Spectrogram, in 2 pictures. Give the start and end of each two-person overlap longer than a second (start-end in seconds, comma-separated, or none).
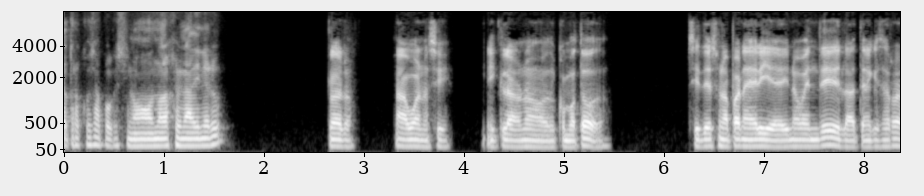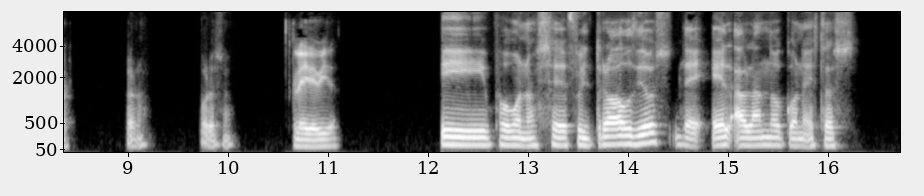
none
